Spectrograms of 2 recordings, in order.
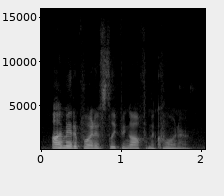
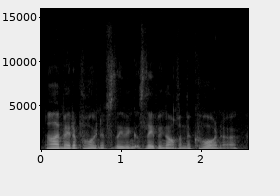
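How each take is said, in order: First: It is said in an ordinary natural voice. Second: It is said in a put-on character voice.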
